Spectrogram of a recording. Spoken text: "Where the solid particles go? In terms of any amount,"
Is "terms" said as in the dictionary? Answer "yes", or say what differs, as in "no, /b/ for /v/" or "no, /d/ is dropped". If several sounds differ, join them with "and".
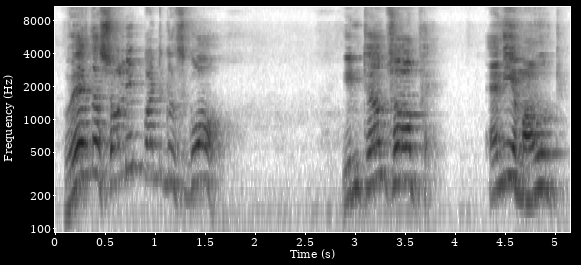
no, /s/ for /z/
